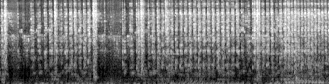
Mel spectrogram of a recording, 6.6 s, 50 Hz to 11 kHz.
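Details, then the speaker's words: 1973 Plymouth Fury III with 360 V8 just installed after car sat engine-less 7 years, fresh start after priming carb: coughs and sputters with popping bursts, ragged idle; owner suspects carb issues and plans to check timing. "she took off, but boy, she's sure spitting and sputtering. Really wondering if I've got carburetor issues."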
